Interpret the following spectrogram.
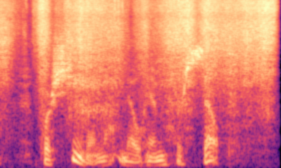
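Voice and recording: Putting on a character voice, a man talks slowly in a low pitch with vocal fry, a fairly bright tone and big pitch swings, over faint background noise.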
